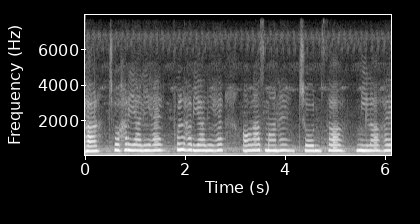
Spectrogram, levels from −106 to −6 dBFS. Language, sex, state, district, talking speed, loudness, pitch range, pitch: Hindi, female, Odisha, Khordha, 125 wpm, -15 LUFS, 295-315 Hz, 305 Hz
